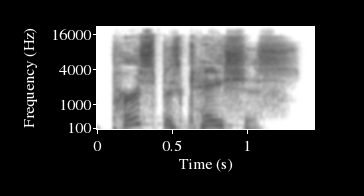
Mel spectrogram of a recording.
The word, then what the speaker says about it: perspicacious: The word of the day is perspicacious. Perspicacious. Perspicacious. 4 syllables.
